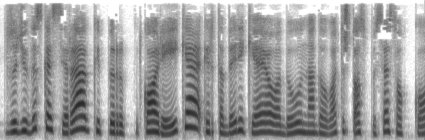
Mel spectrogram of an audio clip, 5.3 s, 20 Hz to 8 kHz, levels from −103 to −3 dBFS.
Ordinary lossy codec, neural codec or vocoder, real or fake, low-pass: MP3, 32 kbps; codec, 24 kHz, 0.9 kbps, WavTokenizer, large speech release; fake; 7.2 kHz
